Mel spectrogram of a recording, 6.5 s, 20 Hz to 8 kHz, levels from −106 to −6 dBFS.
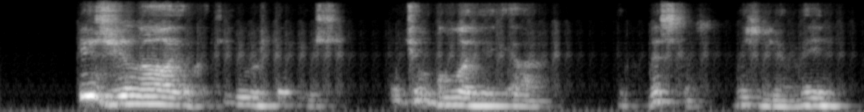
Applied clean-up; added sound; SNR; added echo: neural mask model DeepFilterNet 3.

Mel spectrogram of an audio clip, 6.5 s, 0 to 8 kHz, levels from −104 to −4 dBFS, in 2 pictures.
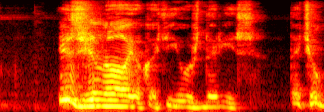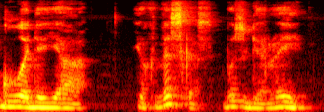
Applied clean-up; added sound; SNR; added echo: none; none; none; none.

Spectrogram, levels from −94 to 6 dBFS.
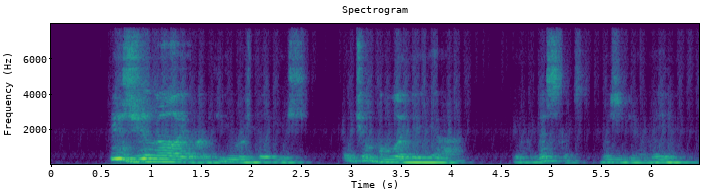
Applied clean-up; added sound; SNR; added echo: neural separator model SepFormer DNS4.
